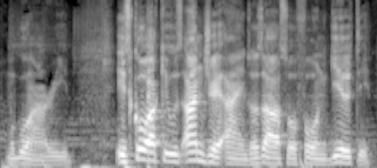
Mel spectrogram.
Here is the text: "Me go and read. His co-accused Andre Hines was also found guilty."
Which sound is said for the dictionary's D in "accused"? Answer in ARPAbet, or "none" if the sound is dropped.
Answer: none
